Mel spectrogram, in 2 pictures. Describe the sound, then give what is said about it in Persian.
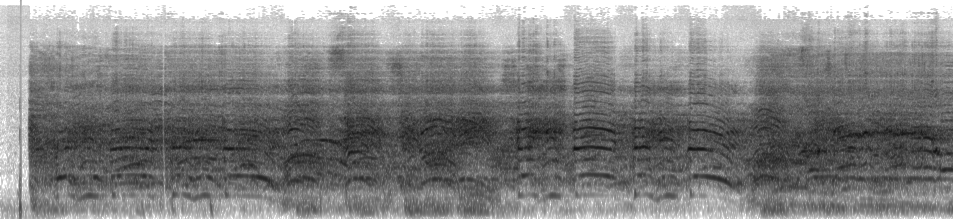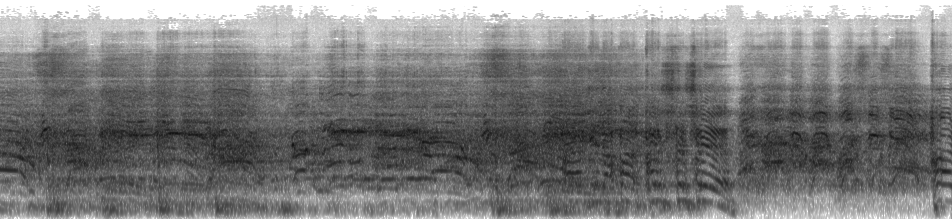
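A large outdoor crowd chants and shouts together in loud, rhythmic unison, voices overlapping continuously: protesters in the streets of Sydney, Australia, calling out the name of Mohsen Shekari and carrying his photo, against executions in Iran. “مردم نام محسن شکاری را در خیابان‌های سیدنی فریاد می‌زدند و عکس او را به همراه داشتند.”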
